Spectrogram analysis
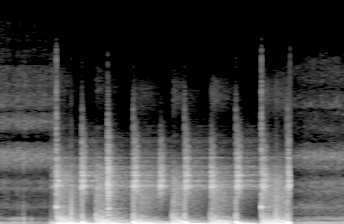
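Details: English Bulldog snoring: loud, rapid, fluttering snorts in quick bursts, about four a second, over a steady hum; heavy snoring and snorting.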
